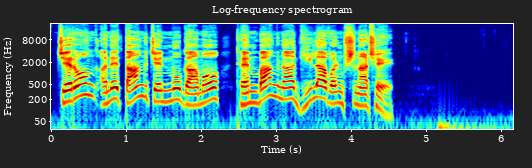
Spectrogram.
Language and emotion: Gujarati, neutral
